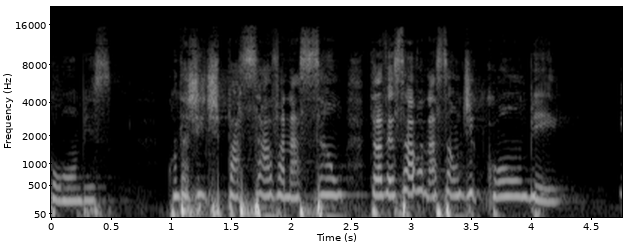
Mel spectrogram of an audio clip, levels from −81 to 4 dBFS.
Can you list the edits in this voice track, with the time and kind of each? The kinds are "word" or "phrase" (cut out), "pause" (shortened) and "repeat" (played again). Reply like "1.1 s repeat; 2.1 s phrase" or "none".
none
